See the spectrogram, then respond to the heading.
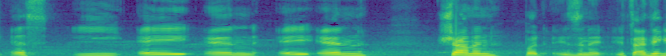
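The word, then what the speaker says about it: Seanan: I'm going to say her name right because it's spelled S-E-A-N-A-N, Shannon, but isn't it?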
